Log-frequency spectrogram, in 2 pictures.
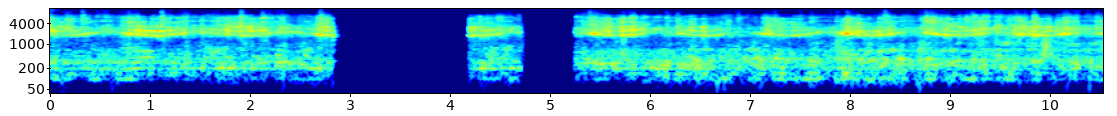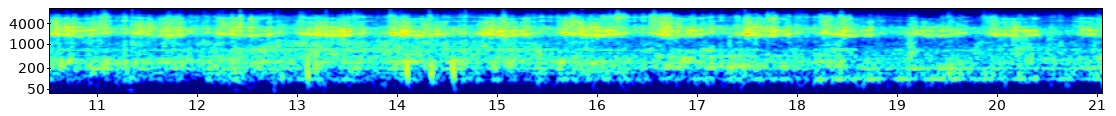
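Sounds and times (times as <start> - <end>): rhythmic mechanical squeak: 0.0 - 2.9, 5.3 - 21.0.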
